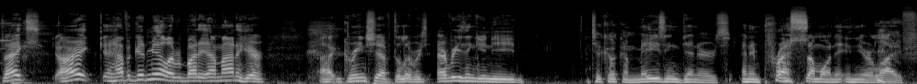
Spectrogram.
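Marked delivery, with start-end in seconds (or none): 0.0-2.6 high, loud, exasperated voice. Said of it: "Just like".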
